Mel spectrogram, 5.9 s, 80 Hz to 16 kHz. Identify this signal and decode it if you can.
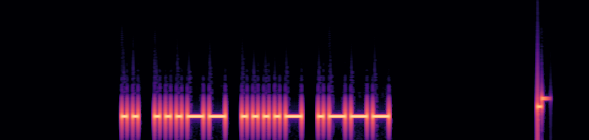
Morse code, heard as a keyed tone, about 22 wpm, 700 Hz. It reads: I34J
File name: practice / 22wpm / Four Letter-Number Combinations - 22wpm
